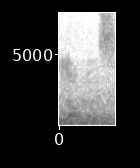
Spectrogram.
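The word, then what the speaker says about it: Lommers: Apparently it's pronounced Lomas. I say Lomas.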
